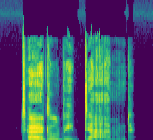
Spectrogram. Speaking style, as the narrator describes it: growled Winter

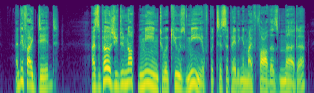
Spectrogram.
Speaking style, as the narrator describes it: he asked the question haughtily, his head thrown back

